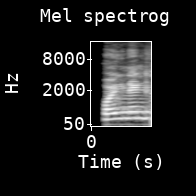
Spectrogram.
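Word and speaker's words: poignant: पोइग्नेंट का मतलब क्या होता है, पोइग्नेंट, ठीक है, इसको जी यहाँ प्रोनाउंस नहीं होते, पोइग्नेंट पढ़ते हैं इसको।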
